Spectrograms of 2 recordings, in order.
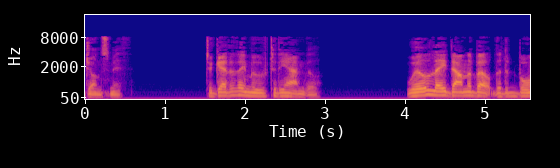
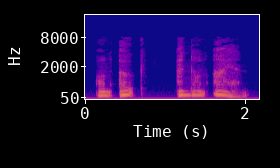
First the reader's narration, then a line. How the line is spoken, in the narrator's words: he whispered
